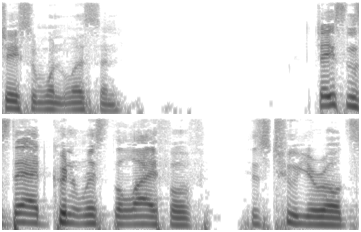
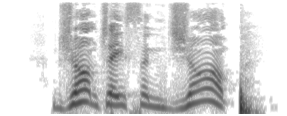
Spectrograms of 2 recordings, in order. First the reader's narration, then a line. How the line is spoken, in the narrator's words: Jason's dad pleaded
